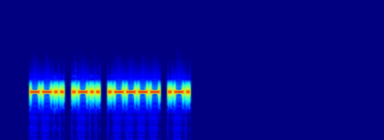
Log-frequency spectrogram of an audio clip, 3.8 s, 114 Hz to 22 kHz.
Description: Morse code, heard as a keyed tone, about 40 wpm, 700 Hz. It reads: ZL1R
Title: DXCC-100 Call Signs - 4 Characters - 40wpm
